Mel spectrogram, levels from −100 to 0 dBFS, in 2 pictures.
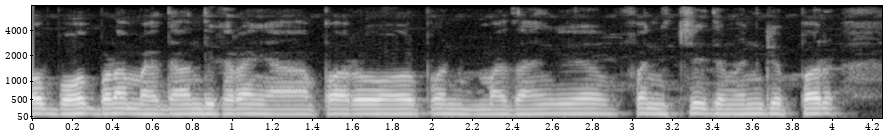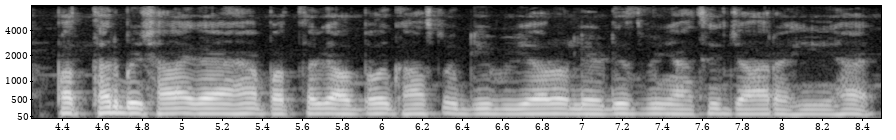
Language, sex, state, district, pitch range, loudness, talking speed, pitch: Hindi, male, Maharashtra, Washim, 125-130 Hz, -18 LUFS, 235 wpm, 130 Hz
